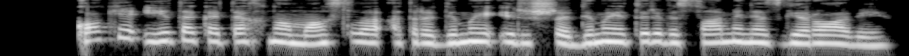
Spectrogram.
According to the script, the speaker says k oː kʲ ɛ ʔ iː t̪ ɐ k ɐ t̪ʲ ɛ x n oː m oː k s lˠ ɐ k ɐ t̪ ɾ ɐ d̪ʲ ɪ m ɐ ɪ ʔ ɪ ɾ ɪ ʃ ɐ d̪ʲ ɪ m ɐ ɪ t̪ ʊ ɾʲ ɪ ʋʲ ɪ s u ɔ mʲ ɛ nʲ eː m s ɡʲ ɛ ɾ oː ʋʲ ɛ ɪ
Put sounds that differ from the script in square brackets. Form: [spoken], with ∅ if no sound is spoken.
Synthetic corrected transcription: k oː kʲ ɛ ʔ iː t̪ ɐ k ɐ t̪ʲ ɛ x n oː m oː k s lˠ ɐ [ʔ] ɐ t̪ ɾ ɐ d̪ʲ ɪ m ɐ ɪ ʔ ɪ ɾ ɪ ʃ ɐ d̪ʲ ɪ m ɐ ɪ t̪ ʊ ɾʲ ɪ ʋʲ ɪ s u ɔ mʲ ɛ nʲ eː [∅] s ɡʲ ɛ ɾ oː ʋʲ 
